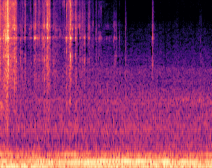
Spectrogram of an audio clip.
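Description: Metal chains or jewelry jangling and clinking, thickest in the first second or so and then in scattered clicks, over a steady low hum.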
